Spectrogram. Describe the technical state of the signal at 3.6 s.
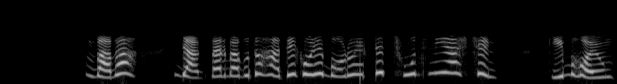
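A 30 ms gap from 3.60 to 3.63 s, which fits one dropped packet, was bridged by packet loss with pitch repetition after "তো হাতে করে বড়". The repeated pitch cycle sounds like a brief buzzy hold before "একটা ছুঁচ নিয়ে আসছেন".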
